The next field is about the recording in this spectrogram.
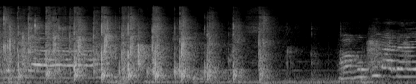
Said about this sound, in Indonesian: tepuk tangan dulu untuk kelompok Dinda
